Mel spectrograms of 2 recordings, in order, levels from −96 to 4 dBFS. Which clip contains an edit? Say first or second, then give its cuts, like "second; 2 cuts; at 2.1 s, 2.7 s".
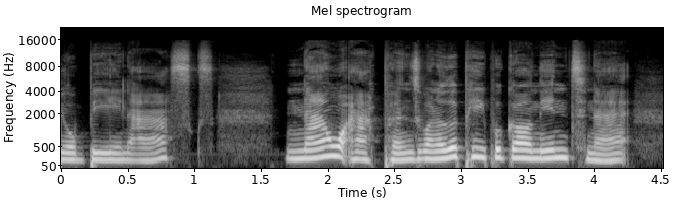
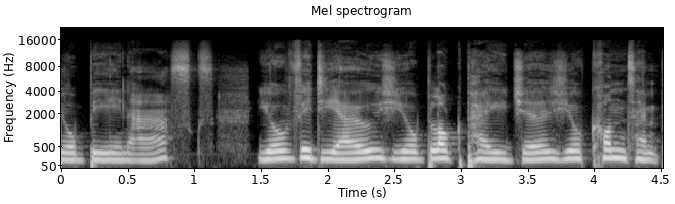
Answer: second; 1 cut; at 1.4 s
